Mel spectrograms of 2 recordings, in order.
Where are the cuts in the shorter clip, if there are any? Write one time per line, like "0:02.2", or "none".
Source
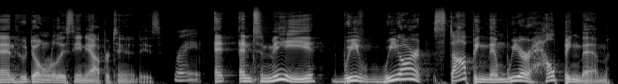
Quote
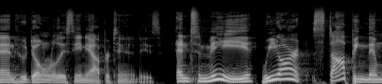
0:01.7
0:02.6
